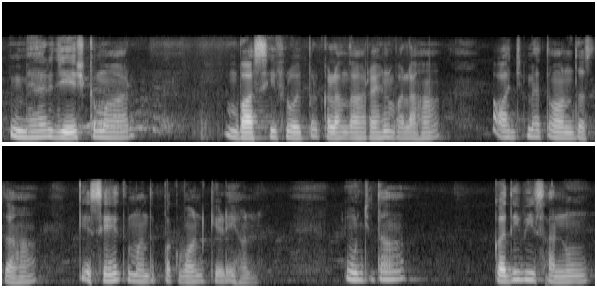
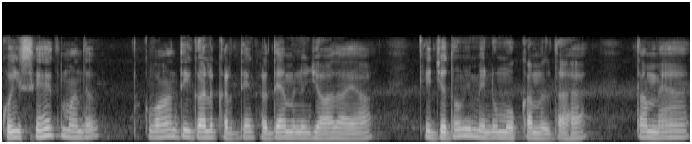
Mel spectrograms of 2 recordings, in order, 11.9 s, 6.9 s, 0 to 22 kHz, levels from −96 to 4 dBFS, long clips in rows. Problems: background sounds at intervals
